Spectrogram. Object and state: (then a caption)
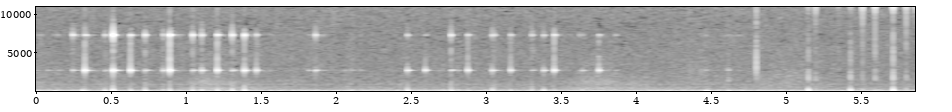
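Porcelain teacup. A small, hollow, empty white porcelain teacup with a floral pattern is tapped with fingernails in quick, irregular bursts. Each tap gives a bright, glassy clink that dies away almost at once, over a faint steady low hum. Near the end, the clinks turn higher and thinner.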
